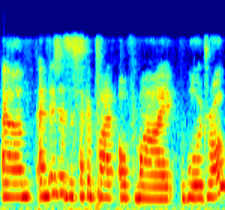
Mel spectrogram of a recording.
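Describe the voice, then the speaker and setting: A woman speaks over noticeable background noise. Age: 60s. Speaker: nutritionist. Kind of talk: home tour, talk to camera.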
